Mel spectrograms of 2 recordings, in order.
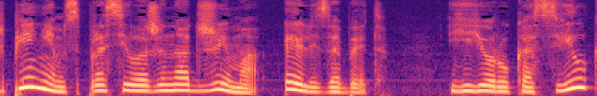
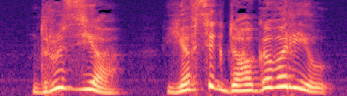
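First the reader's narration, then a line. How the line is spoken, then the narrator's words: Excited exclamation. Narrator (Russian): восторженно воскликнул Джим Эллиот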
